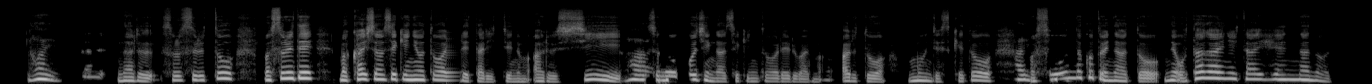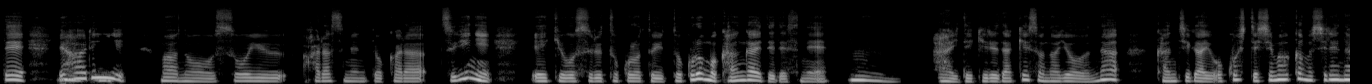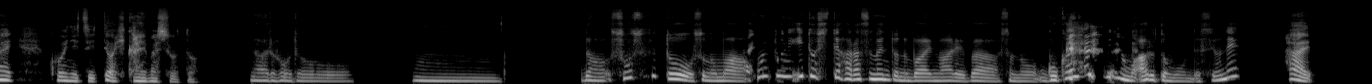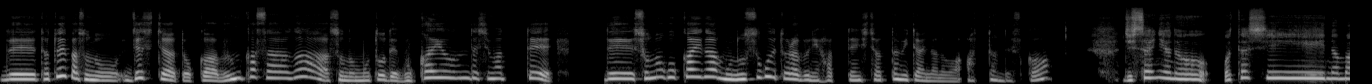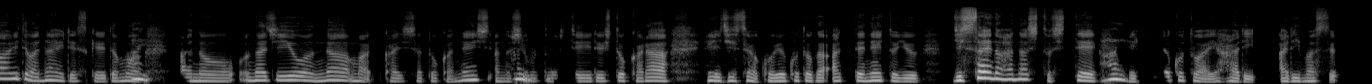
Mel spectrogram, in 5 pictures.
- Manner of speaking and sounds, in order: laugh
- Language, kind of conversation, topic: Japanese, podcast, ジェスチャーの意味が文化によって違うと感じたことはありますか？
